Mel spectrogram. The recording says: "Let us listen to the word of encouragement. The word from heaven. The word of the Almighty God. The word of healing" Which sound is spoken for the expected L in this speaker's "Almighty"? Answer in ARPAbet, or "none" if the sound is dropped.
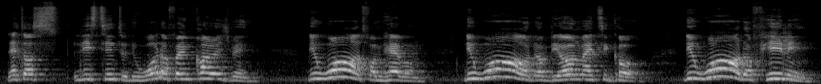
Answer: L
